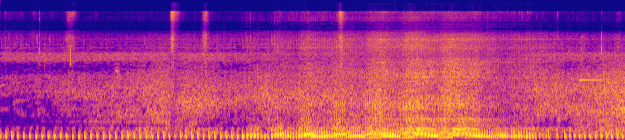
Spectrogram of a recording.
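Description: A motorcycle engine idling then revving up nearby, its rhythmic mid-range putter growing louder and rougher over steady road or wind noise, without talk.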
